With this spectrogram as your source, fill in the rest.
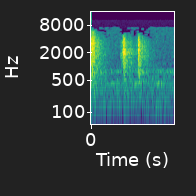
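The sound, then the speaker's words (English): Two quick, faint clicks of a cabin door being locked aboard a Navy cruiser, set close together over a steady background hiss. “Certainly. You may lock the door now.”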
